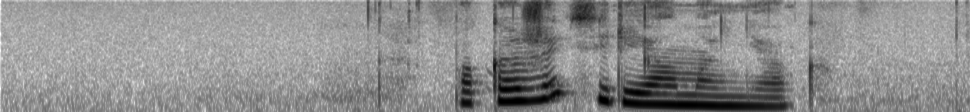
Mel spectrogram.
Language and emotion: Russian, neutral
